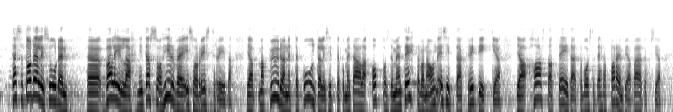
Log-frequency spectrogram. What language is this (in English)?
Finnish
